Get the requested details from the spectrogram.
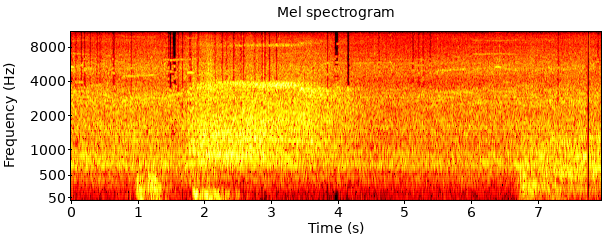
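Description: Heavy bodies thump hard against a wrestling mat.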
